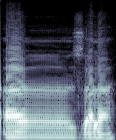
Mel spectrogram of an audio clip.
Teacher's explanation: dibaca dengan bacaan Ikhfa nunnya disamarkan ke huruf z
